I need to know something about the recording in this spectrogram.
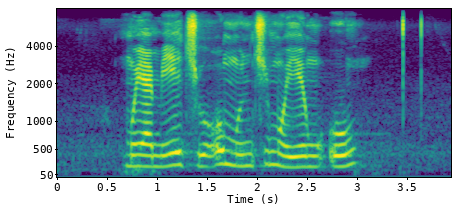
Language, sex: Northern Sotho, female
